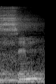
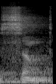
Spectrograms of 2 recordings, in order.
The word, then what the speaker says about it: سمت: میں بھی بتایا تھا، یہ لفظ سمت نہیں ہے، لفظ ہے سمت۔ اس کا درست تلفظ سین کے زبر کے ساتھ ہے۔ سمت طرف یا جانب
